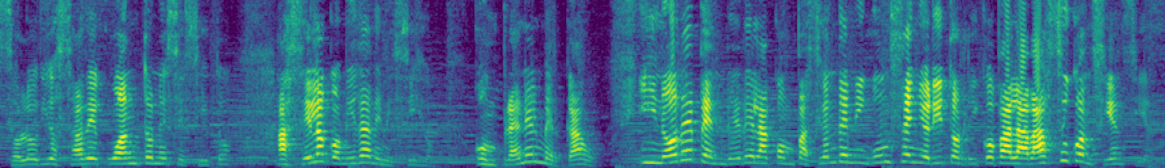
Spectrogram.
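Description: A woman's voice: sits high, expressive, fairly quick, pushed and bright, faint music behind. An actress playing a proud, poor young mother in an audio drama, speaking with earnest dignity. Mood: proud indignation.

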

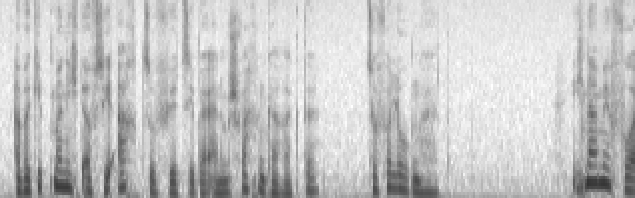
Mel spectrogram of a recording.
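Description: Village schoolteacher, young woman, measured and gently probing; husky mid voice, dry studio. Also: rumbling low, no room sound, exaggerated voice. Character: young unmarried female village teacher, strict but kind. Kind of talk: 1950s radio drama acting with first-person narration.

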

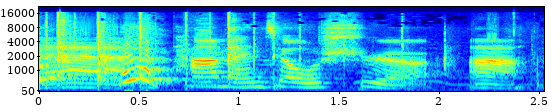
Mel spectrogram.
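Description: A woman's voice: fairly high pitch, heavy background noise. A woman hosting a live show in a bubbly, encouraging manner. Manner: bubbly, cheering the guests on. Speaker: host of a live fan event.

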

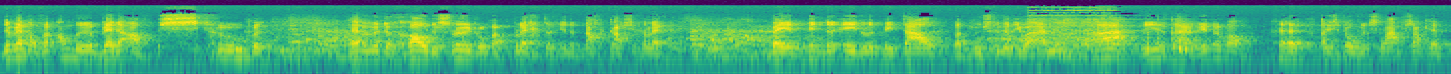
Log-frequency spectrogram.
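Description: An actor playing a blustering middle-aged building-firm boss in a 1960s radio comedy, telling stories with big theatrical swings. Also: male voice, medium pitch, normal speed, background noise, close to an everyday voice. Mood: boisterous. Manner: boisterous storytelling, exaggerated swings. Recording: echoey old radio studio recording.

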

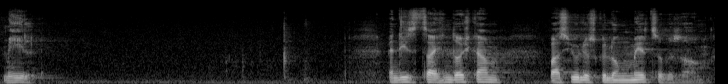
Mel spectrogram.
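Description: An actor playing a grave former prisoner haunted by wartime memories, speaking in a measured, reflective way in a radio play. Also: male voice, sits low, fairly bright tone. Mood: grave reminiscence. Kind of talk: German radio play acting. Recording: hissy old radio drama tape.

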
